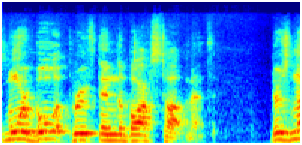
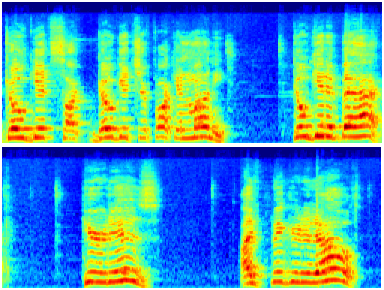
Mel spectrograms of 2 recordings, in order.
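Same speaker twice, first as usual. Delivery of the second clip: ranting yell; 6 semitones higher than usual. Retold or imitated. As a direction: shout the challenge at everyone. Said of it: "I'm sorry if I'm ranting and yelling".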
